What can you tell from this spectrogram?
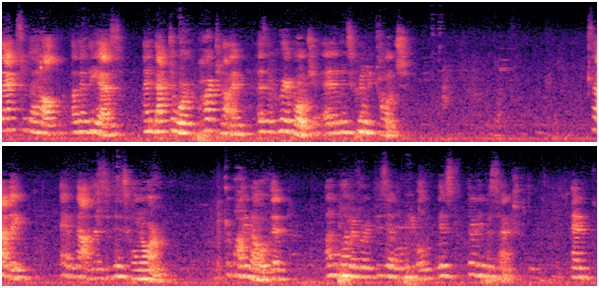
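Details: Ataxic dysarthria after a stroke, in an adult guest speaker at a fundraiser for a non-profit serving people with neurological conditions.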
